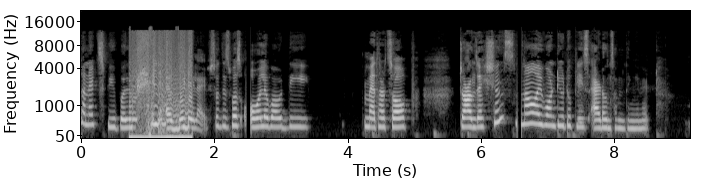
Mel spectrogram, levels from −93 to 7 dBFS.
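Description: A stuck bit runs from 0.72 to 1.66 s: the speech picks up distortion, with noise filling the quieter moments. This likely comes from one data bit held fixed at 0 or 1, so about half the sample values are pushed off by that bit's weight.

A gap at a join of encoded pieces opens at 2.47 s, a silence of about 67 ms between "this was" and "about the", and again at 6.53 s for about 64 ms. They fall 4.0 s apart, where separately encoded pieces were joined with each one's start delay and end padding left in, so the speech stops abruptly and then carries on.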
